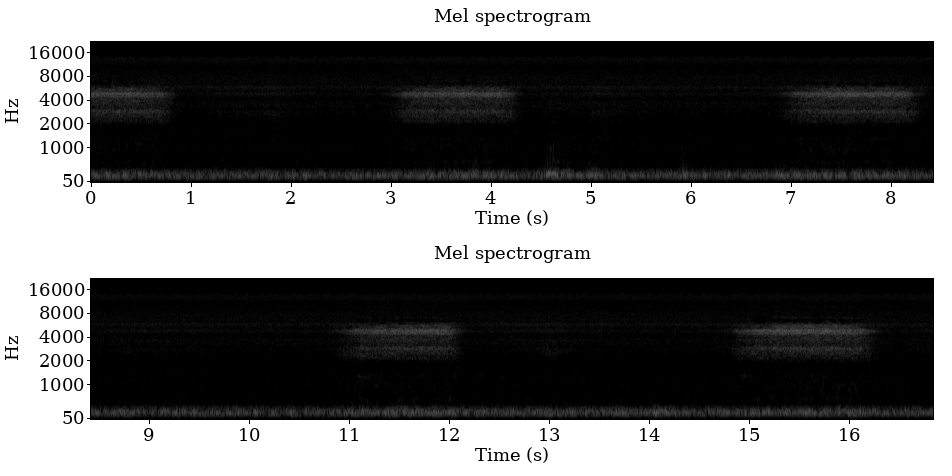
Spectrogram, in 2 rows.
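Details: A sleeping girl breathing heavily in sleep: slow, loud, hissing breaths about every four seconds, roughly 15 a minute, over steady room hum.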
